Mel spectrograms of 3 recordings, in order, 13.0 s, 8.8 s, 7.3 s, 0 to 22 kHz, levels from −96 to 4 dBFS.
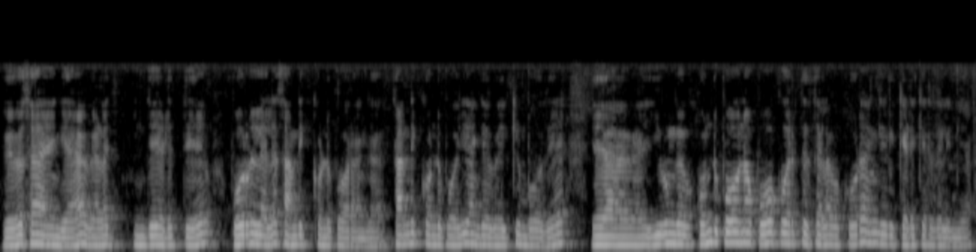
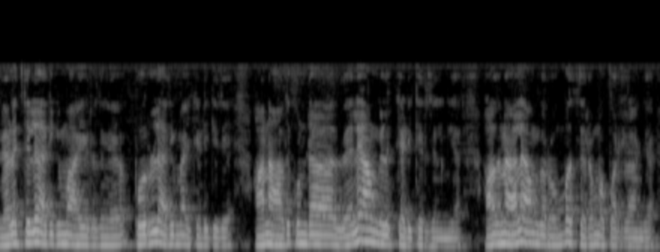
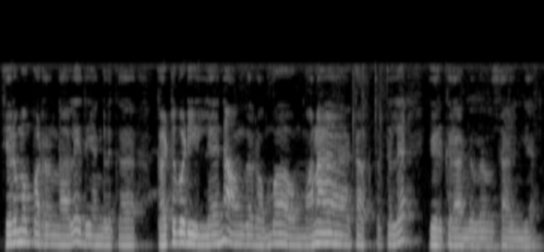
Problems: low volume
